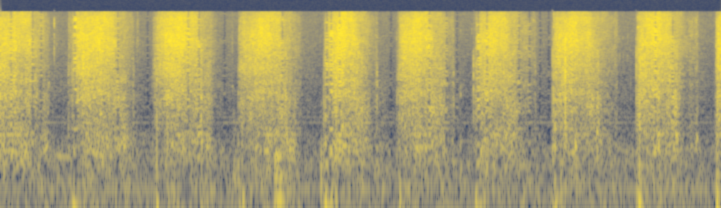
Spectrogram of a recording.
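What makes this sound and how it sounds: A flat green and pink checkered fabric makeup pouch with a zipper and a green tassel, soft and apparently empty or lightly filled, is held in the hands and tapped and scratched with long acrylic nails. Bursts of bright, hissy scratching alternate with short quiet gaps in a steady rhythm, about nine passes over seven seconds.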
